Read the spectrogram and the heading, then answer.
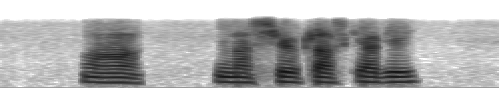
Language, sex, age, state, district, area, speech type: Manipuri, male, 30-45, Manipur, Churachandpur, rural, conversation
